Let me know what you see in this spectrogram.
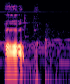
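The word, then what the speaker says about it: אב: alphabet the ALF and the bet it is pronounced AB its corresponding Aramaic word is probably a little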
